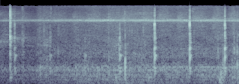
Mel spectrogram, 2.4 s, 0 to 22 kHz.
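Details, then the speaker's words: Citroën C4 Picasso rear body noise: quiet, sharp, irregular creaking ticks every third of a second or so that stop when the panel is pressed by hand; a loose spot weld rubbing at a torsion point. "então ou seja esse ponto de soldo aqui ó quando a carroceria trabalha o carro tá tendo atrito de uma das duas latas né que esse é um ponto estratégico de torção"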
